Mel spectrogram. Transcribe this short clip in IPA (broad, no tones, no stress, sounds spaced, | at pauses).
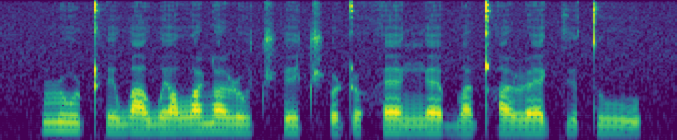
ɭ u ʈʰ ɪ w a w ɪ lˠ ɛ ɳ a ɭ u t͡ʃʼ ɪ t͡ʃʼ ʊ ʈ ʊ h ɛ ŋ ɛ b a ʈʰ a ɭ ɛ kʲ ʊ t u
